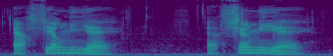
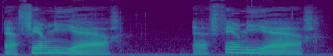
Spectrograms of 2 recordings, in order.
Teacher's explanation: The masculine form ends with an A sound. In the feminine form, though, that vowel turns into an E. So, two different vowel sounds, A and E.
